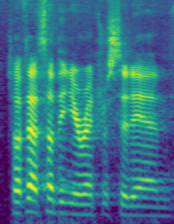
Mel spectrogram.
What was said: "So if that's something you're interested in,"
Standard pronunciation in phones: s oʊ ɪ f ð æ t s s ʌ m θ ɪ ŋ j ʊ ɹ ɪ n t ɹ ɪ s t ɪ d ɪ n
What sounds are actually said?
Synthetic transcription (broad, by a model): s oʊ ɪ f ð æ t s s ʌ m θ ɪ ŋ j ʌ ɹ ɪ n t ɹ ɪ s t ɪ d ɪ n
